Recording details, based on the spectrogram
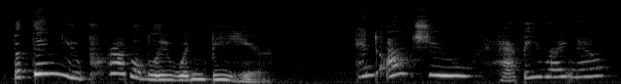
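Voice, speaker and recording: A female-sounding put-on character voice at an extremely high pitch, very wide pitch swings, a fairly slow pace and long, frequent pauses. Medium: read story. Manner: warm, gently amused.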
